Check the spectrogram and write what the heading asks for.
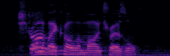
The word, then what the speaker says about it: Montrezl: i said ferocious slam the l is silent mantras are real with the ferocious slang why put the l in his name why if this is going to be montrez why put it hell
